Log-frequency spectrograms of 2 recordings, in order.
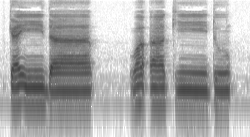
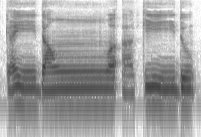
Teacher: So what happens is that after tanween, there is a waw, and waw is one of the letters of idgham. So I make a nasal sound and also give a little sound of waw at the end.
